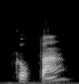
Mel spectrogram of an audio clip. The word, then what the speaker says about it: copain: Copain, copain, with the un sound at the end.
